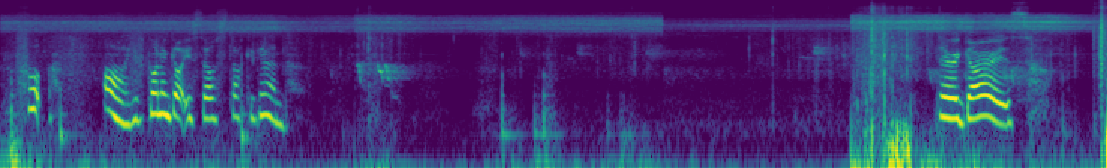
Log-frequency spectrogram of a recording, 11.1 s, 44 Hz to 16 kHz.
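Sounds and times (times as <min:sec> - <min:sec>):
faint rustling: 0:00.0 - 0:06.6
high-pitched insect chorus: 0:00.0 - 0:11.0.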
